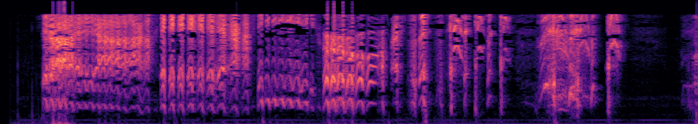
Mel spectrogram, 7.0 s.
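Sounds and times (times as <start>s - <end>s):
person laughing: 0.6s - 6.1s.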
